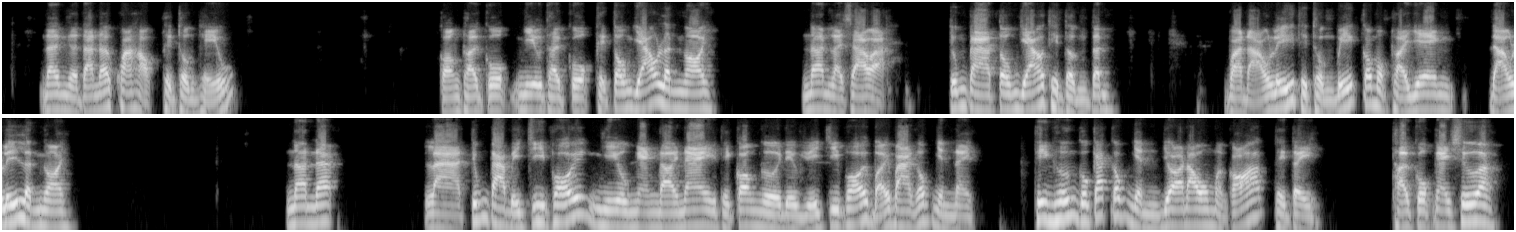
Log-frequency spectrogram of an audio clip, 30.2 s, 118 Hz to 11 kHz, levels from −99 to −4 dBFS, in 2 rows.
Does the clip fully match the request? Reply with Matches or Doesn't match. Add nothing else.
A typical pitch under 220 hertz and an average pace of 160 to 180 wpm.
Matches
